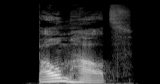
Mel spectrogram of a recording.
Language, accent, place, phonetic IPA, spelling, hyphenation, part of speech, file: German, Germany, Berlin, [ˈbaʊ̯mˌhaʁt͡s], Baumharz, Baum‧harz, noun, De-Baumharz.ogg
- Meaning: tree resin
